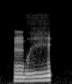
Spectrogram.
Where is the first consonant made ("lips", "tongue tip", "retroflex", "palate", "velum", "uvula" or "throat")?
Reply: velum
